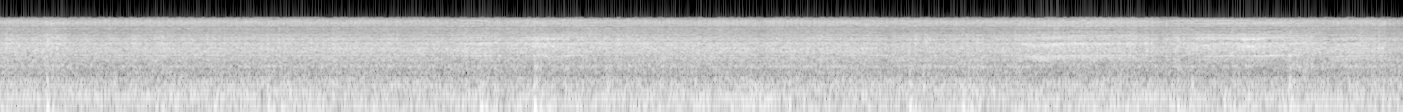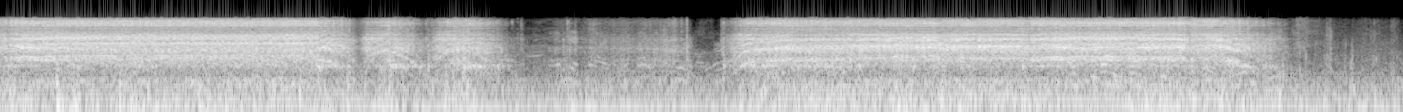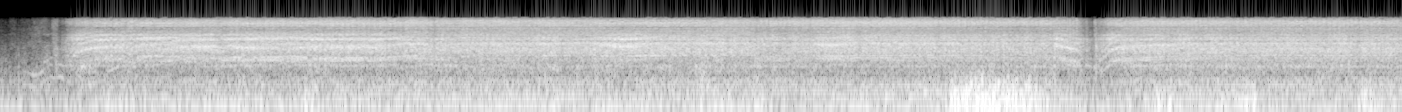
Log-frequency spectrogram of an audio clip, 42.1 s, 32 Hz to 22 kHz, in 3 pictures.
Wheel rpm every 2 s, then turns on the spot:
240, 230, 230, 230, 230, 230, 220, 200, 160, 40, 40, 190, 200, 50, 80, 200, 220, 230, 230, 150, 230.
26-28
